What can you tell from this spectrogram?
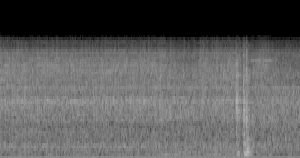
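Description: Small electric motors and plastic gears of a Lego Mindstorms robot whirring steadily as its gripper arm swings down onto the Rubik's Cube, with a single knock near the end.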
